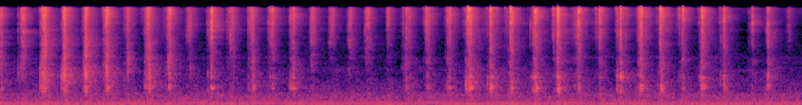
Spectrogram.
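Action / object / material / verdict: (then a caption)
scrape / plastic laptop keyboard keys / plastic / none. A small thin brush held in a rubber-gloved hand is brushed and scratched between the keys of a black plastic laptop keyboard with a hollow body. Quick, bright, scratchy strokes come about three to four per second in an uneven rhythm over a steady low hum, each stroke dying away almost at once.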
